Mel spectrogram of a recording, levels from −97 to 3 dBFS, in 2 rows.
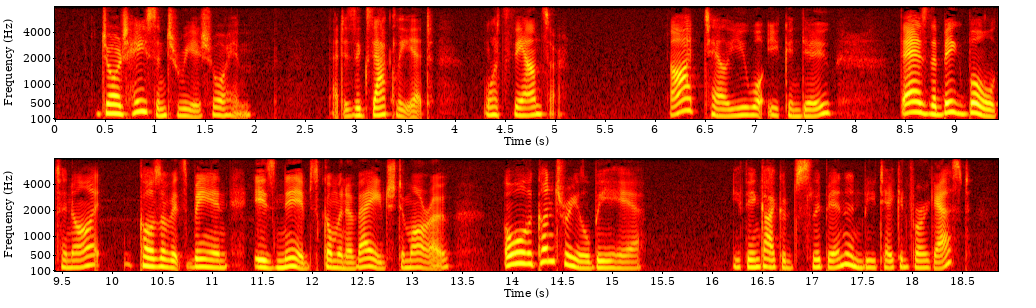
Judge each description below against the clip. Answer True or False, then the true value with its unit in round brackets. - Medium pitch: False (195 Hz)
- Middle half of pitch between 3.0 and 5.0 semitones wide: True (3.5 semitones)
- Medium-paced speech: True (160 wpm)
